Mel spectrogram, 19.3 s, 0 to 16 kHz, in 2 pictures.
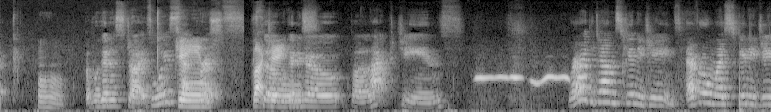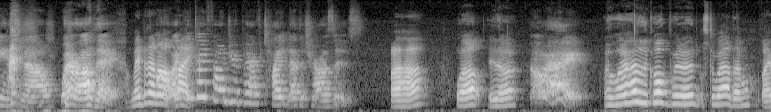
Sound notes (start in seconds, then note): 5.9 whistles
